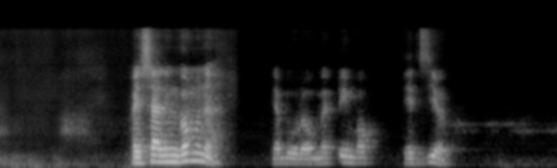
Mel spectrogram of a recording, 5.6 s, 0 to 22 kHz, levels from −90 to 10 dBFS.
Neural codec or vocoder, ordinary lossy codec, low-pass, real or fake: codec, 24 kHz, 0.5 kbps, DualCodec; AAC, 48 kbps; 10.8 kHz; fake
